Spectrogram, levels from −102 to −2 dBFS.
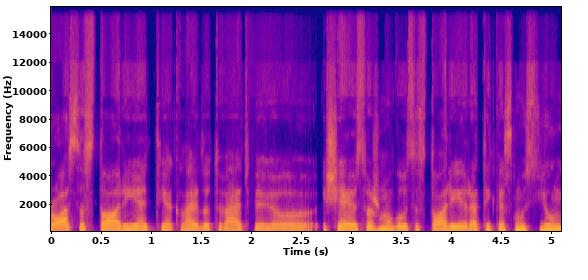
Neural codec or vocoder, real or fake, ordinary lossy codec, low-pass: vocoder, 48 kHz, 128 mel bands, Vocos; fake; Opus, 16 kbps; 14.4 kHz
